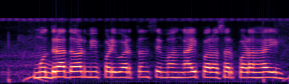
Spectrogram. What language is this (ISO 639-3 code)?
mag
